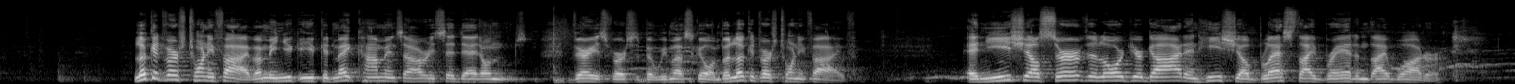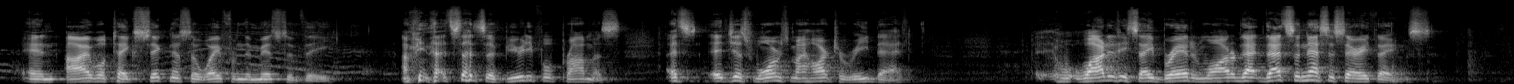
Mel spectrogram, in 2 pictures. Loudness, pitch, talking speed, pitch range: -20 LUFS, 160 Hz, 165 wpm, 140-195 Hz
